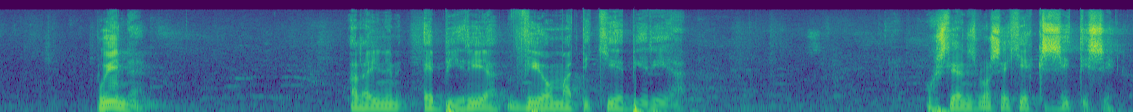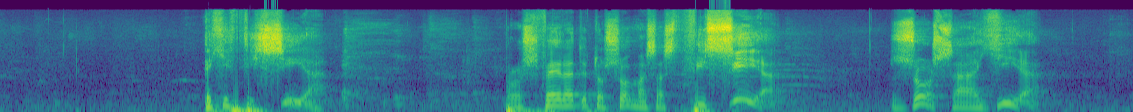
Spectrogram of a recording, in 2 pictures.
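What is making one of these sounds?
A middle-aged man speaks with feeling through a microphone, in bursts with pauses, in a large echoing room.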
